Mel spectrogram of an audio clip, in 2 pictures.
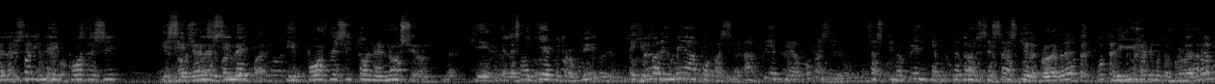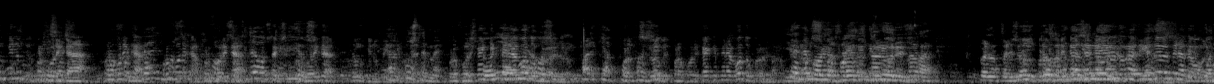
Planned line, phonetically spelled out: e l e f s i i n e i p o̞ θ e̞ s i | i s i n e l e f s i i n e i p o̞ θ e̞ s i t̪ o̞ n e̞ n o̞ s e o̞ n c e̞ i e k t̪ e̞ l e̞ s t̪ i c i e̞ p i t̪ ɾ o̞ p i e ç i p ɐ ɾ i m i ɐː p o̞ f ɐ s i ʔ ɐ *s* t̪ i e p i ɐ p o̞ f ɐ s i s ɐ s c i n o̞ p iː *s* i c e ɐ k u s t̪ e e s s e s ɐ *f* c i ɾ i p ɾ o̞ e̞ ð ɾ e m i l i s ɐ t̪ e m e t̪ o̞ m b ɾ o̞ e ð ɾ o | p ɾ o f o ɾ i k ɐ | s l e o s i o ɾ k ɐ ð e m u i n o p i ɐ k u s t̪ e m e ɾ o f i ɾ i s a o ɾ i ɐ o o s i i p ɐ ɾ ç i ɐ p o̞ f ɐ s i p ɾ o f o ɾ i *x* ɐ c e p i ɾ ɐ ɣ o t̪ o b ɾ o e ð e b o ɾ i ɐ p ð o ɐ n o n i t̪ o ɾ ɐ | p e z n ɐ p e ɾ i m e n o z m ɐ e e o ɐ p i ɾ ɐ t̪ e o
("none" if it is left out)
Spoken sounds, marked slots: f, θ, s, k

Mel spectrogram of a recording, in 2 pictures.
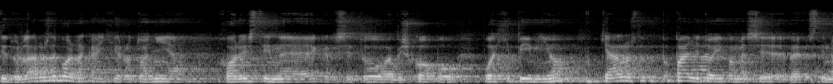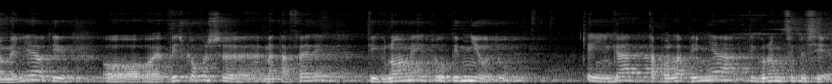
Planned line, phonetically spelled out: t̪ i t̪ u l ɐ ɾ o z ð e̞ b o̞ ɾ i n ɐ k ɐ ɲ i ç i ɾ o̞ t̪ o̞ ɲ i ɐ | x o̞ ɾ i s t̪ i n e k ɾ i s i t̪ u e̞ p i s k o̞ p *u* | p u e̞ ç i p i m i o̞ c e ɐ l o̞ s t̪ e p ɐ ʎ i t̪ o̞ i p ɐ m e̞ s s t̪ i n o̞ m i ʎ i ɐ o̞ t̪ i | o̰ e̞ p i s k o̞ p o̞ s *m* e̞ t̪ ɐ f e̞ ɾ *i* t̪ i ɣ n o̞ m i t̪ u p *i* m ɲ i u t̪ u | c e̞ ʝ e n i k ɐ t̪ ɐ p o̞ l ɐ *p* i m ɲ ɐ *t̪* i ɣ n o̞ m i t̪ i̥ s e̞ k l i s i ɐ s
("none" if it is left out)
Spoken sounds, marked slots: u, m, i, i, p, t̪

